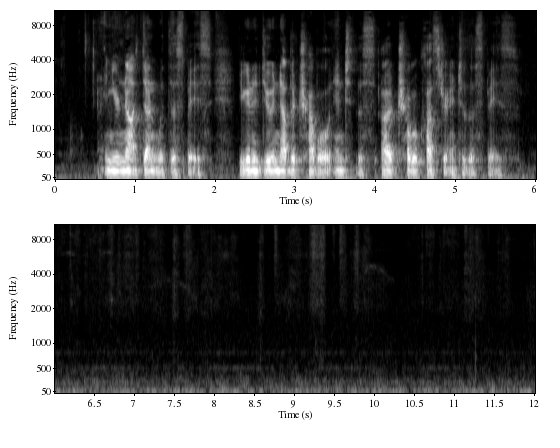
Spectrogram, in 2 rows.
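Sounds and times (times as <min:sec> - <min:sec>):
low room hum: 0:00.0 - 0:12.0
crochet hook scratching yarn: 0:05.9 - 0:12.0.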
